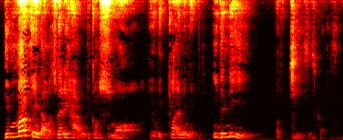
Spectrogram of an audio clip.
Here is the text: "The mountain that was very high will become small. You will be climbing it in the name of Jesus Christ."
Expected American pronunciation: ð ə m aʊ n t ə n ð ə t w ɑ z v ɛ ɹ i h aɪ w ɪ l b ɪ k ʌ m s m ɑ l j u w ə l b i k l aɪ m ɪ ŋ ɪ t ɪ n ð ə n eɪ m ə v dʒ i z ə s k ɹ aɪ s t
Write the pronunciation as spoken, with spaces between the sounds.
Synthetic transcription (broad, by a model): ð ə m aʊ n t ə n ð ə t w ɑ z v ɛ ɹ i h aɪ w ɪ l b ɪ k ʌ m s m ɑ l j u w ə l b i k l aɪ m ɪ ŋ ɪ t ɪ n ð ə n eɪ ə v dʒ i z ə s k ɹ aɪ s t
